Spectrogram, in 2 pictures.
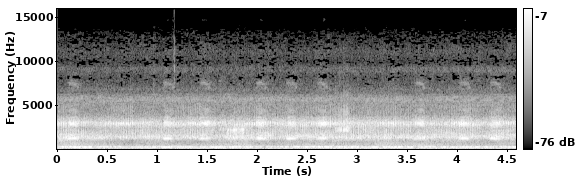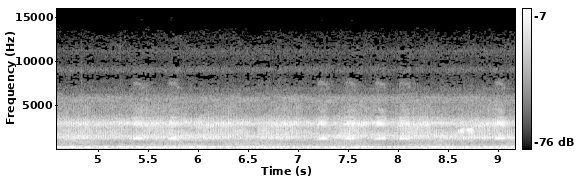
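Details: After a storm in Singapore's Green Corridor, a 3D recording of a thick frog chorus: sustained droning calls at several pitches, punctuated by occasional sharper bright notes, with no break in the sound.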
